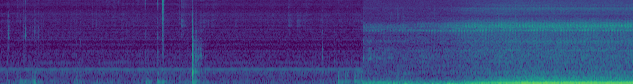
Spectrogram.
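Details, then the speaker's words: Xbox One S cooling fan spins with steady low hum and regular tapping about four ticks a second, unchanged after spraying bike chain lube into the fan; ticking persists. "Right, so I'm sure you've already heard, and I've just heard myself, that it's still exactly the same, making the exact same noise."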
